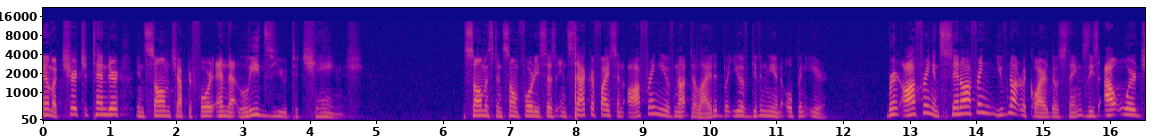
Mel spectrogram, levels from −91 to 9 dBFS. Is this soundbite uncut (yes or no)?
no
